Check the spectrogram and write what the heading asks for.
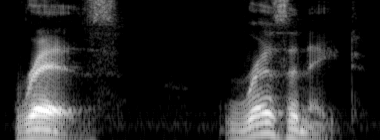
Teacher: We have two stresses with this word resonate. The first stress, the primary stress is the first syllable.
